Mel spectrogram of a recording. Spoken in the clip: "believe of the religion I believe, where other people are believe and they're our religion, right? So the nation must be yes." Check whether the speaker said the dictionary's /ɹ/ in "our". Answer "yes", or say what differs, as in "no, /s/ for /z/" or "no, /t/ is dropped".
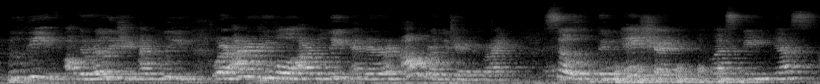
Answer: no, /l/ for /ɹ/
